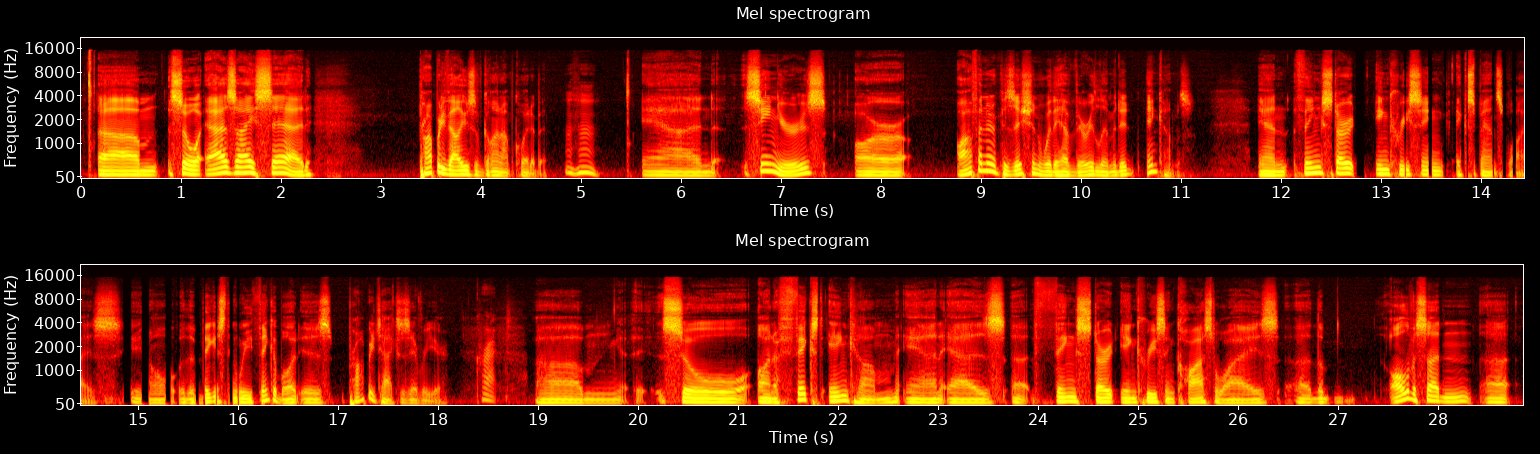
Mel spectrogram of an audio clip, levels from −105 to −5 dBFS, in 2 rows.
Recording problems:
choppy; very; from 13 to 16 s; 16% of the speech affected

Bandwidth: 15 kHz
